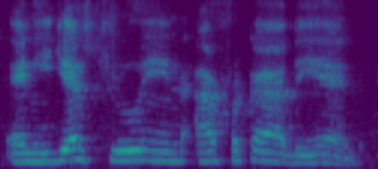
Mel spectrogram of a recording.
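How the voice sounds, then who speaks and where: An older man from Ghana, a guest professor giving measured, hesitant commentary. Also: on the high side, steady tone. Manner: measured, hesitant with many fillers.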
